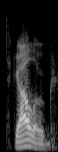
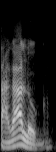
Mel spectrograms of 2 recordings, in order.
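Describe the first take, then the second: First: It is said with an American accent. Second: It is said with a Spanish accent. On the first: "if you say that in American accent" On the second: "if you say that in Spanish, it's the same thing"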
